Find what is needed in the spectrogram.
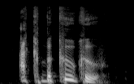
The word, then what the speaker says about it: Akbkuku: I think it's Akbukuku. I think it's how you say it. – A-K-B-K-U-K-U. Yeah, I think you did pretty good there.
